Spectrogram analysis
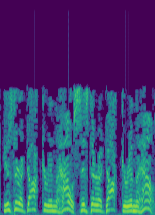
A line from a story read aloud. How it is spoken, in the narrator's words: you yell out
